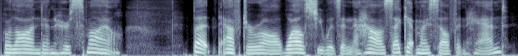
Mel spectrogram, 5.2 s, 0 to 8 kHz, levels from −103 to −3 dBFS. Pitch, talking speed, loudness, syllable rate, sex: 180 Hz, 210 wpm, -19 LUFS, 5.9 syllables/s, female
